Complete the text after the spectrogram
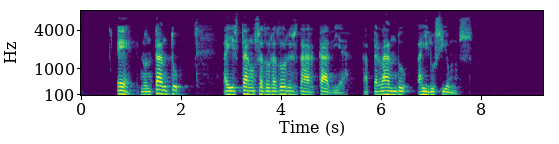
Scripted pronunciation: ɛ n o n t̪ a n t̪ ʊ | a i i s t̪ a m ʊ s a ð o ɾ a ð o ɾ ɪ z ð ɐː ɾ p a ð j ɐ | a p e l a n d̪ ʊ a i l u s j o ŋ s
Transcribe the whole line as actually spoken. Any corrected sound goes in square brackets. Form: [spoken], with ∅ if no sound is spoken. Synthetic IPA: ɛ n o n t̪ a n t̪ ʊ | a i [e] s t̪ a [ŋ] ʊ s a ð o ɾ a ð o ɾ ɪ z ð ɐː ɾ [k] a ð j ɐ | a p e l a n d̪ ʊ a i l u s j o ŋ s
